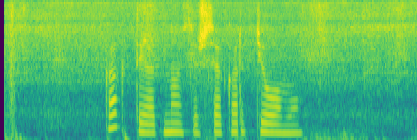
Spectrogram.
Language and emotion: Russian, neutral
